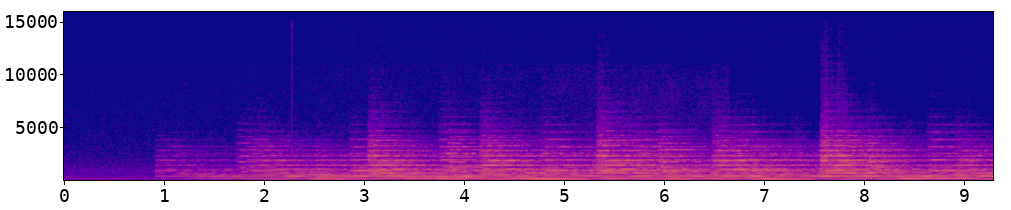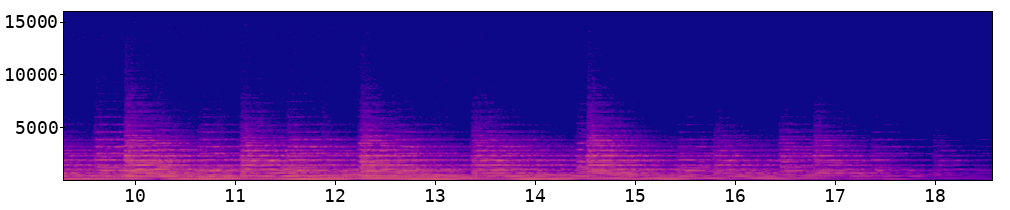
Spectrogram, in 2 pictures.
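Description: Church bells ringing in a peal, several bells struck over one another with a lingering hum. They fade in about a second in and fade out near the end.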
